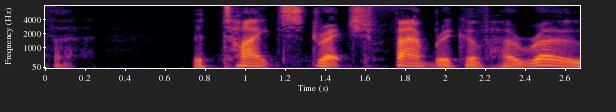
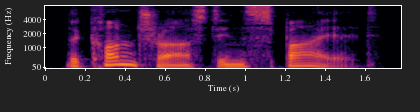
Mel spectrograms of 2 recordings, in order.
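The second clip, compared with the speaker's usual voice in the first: plain reading voice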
